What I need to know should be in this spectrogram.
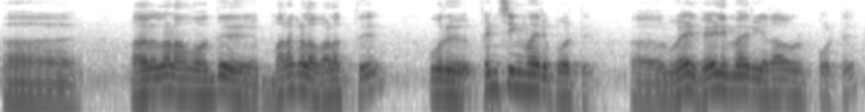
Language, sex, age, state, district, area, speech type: Tamil, male, 60+, Tamil Nadu, Salem, rural, spontaneous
